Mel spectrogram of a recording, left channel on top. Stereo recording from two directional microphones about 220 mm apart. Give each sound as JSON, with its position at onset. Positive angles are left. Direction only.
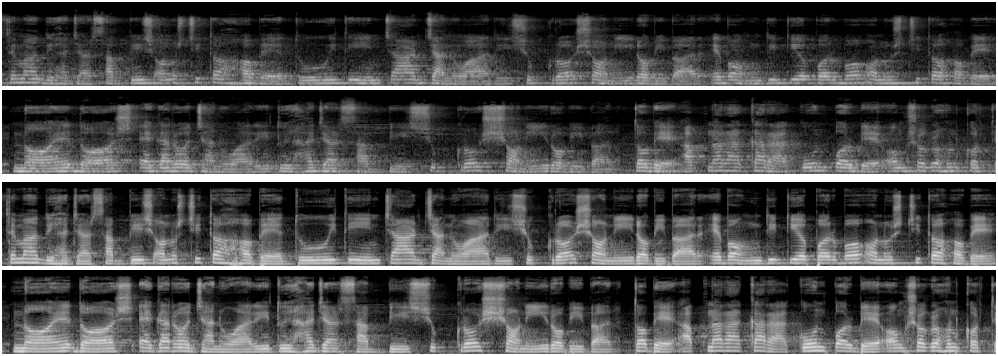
{"t": 0.1, "sound": "a man's voice", "side_deg": -35}
{"t": 16.3, "sound": "a man's voice", "side_deg": -50}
